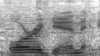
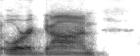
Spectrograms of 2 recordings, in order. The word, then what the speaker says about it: Oregon: Like, I'm from the Midwest, and we were told we had to pronounce it Oregon, uh, but it's actually Oregon. So I like to say it the right way.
